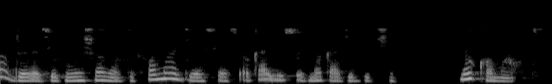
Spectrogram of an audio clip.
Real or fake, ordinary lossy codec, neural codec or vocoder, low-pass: real; none; none; 5.4 kHz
